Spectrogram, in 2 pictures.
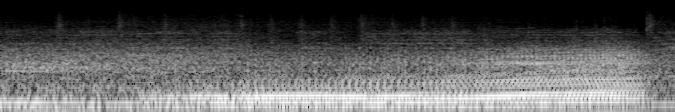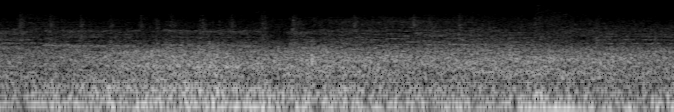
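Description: A small road-vehicle engine accelerating, its pitch rising steadily for about three seconds and then cutting off abruptly about halfway through, over background music.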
